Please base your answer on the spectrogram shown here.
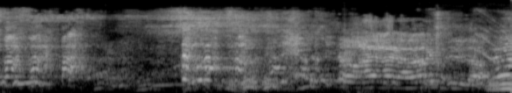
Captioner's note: laughs; giggle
